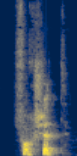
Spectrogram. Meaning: plural of fourchette
- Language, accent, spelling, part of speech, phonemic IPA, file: French, Canada, fourchettes, noun, /fuʁ.ʃɛt/, LL-Q150 (fra)-fourchettes.wav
